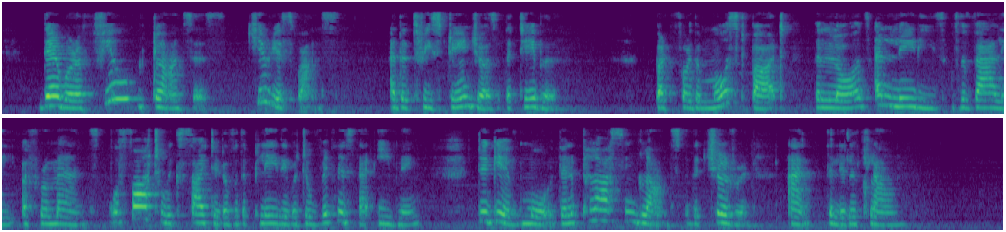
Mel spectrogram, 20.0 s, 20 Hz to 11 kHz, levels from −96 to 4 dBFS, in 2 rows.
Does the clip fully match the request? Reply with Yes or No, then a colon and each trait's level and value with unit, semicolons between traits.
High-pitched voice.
Yes: high, 230 Hz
